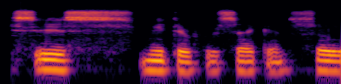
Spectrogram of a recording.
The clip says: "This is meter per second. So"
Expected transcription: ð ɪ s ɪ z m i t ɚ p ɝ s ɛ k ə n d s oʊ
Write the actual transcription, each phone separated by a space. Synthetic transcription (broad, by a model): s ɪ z m i t ɚ f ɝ s ɛ k ə n d s oʊ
